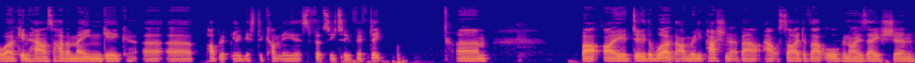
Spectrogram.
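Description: On a very clean recording with a silent background, a man with a fairly low pitch speaks at a moderate pace in a monotone, flat intonation. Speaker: lawyer and diversity advocate, fund co-founder. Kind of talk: podcast interview. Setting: studio.

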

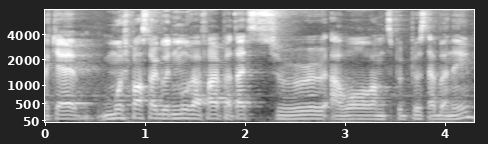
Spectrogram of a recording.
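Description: Over noticeable background noise, a man with a Quebec accent speaks at a fairly low pitch. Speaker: financial advisor. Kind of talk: casual chat.

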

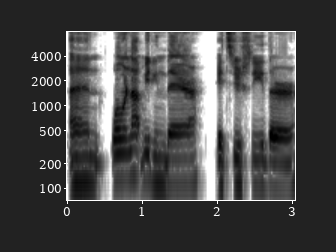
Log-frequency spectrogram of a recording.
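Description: A man talks at a moderate pace in a normal speaking voice, his pitch medium. The sound is dry and close with no echo, and the recording is very clean over a silent background. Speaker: printmaking collective member. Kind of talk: casual interview conversation.

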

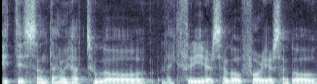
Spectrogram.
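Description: A man's fairly low voice at a fairly slow pace, with fairly even intonation and a Spanish accent. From Argentina. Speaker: meditation and yoga nidra teacher. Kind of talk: casual interview in English.

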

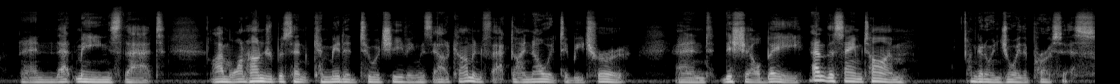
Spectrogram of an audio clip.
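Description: A man speaks at a moderate pace in a medium pitch, somewhat breathy, with ordinary pitch variation. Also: very clean recording, silent background. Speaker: business coach and filmmaker. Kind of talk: interview, explanatory talk.

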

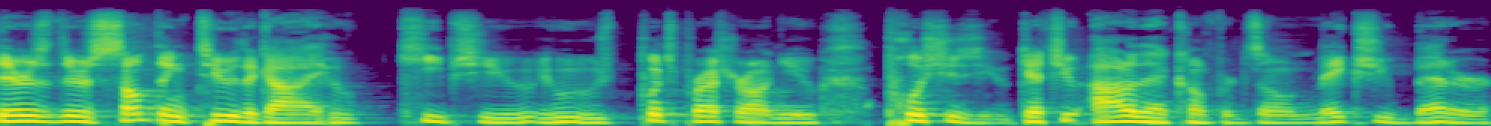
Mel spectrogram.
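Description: Fairly quick, somewhat breathy male speech at a fairly high pitch, on a very clean recording with a silent background. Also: ordinary pitch variation. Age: 30s. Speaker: podcast host. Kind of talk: casual chat.

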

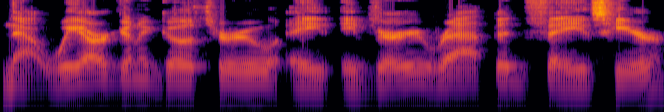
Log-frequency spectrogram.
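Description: This man has a fairly low voice with a bright, sharp tone. He speaks with an American accent. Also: dry, close sound with no echo. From US Midwest, Indiana (Logansport). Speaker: organizational psychologist. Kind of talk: podcast interview.

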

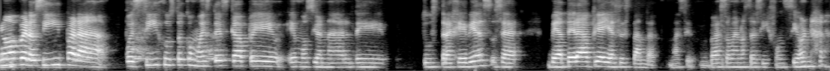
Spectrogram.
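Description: This woman speaks at a medium pitch. Her pace is very slow. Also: ordinary pitch variation. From Sinaloa, Mexico (Guamúchil). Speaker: stand-up comedian and comedy producer. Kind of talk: casual interview.

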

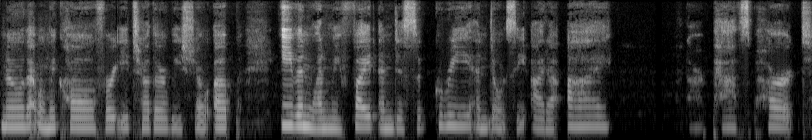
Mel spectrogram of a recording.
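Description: A woman speaks very slowly in a soothing, calm, dark and mellow tone, somewhat breathy and monotone with flat intonation, her loudness swinging widely, in a very clean, dry, close recording with no echo and a silent background. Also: medium pitch for a woman. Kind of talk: guided meditation. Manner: slow, soothing, calm; gentle, with long pauses.

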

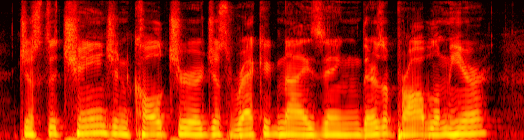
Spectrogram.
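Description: A man of medium pitch with an unremarkable speaking voice. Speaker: podcast host. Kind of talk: casual chat. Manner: casual, chatty.

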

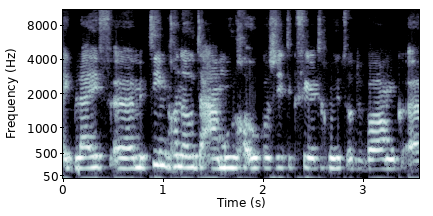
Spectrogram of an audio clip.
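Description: There is an unremarkable speaking voice from a woman. Her pitch is fairly high and her pace fairly quick. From Netherlands, Rotterdam area (Zwijndrecht, Barendrecht). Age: 30s. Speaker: professional basketball player. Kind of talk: casual interview.

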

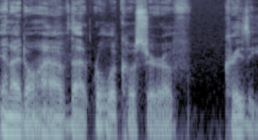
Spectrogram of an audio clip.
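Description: Somewhat breathy and dark and mellow in tone, a man speaks at a fairly quick pace with a very deep, low pitch and ordinary pitch variation. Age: 30s. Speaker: podcast co-host in addiction recovery. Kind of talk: casual chat.

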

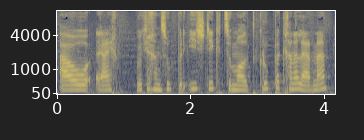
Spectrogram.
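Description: This is a woman speaking at a medium pitch. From Switzerland, Aargau / Zurich. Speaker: university student. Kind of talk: radio interview. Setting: radio studio.

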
